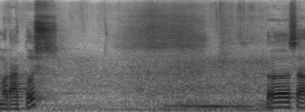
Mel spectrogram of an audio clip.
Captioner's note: motorcycle engine noise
